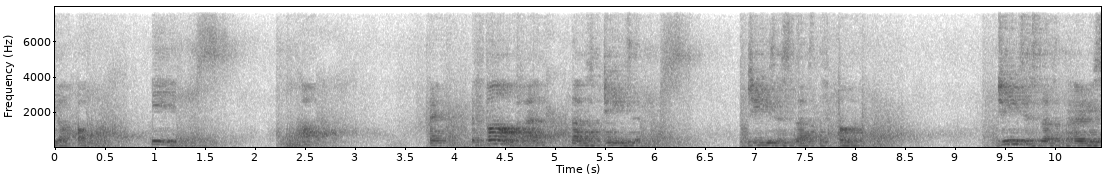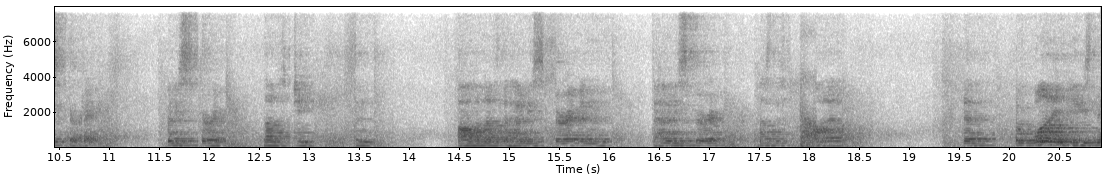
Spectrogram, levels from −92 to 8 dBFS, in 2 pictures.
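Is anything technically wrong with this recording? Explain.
Yes. Across most of the clip the audio is repeatedly cut out by a voice detector, in two distinct ways.

Sound chopped by the voice detector occurs from 0.16 to 4.32 s, 4.92 to 9.44 s, 10.06 to 14.50 s and 17.16 to 20.08 s. Within these stretches, roughly 3.4, 2.9, 2.5 and 2.0 s of sound respectively are swapped for synthetic hiss. The likely cause is a sender-side detector repeatedly flipping between transmitting and muting, with the receiver filling the gaps with comfort noise. The result is choppy, gated audio.

Sound dropped by the voice detector appears as two shorter gaps. From 15.36 to 15.48 s, 120 ms of sound is lost and replaced by steady noise. From 16.04 to 16.46 s, 420 ms is filled, covering about 160 ms of lost sound. Here the detector likely judged quiet material to be background and stopped sending altogether. The sound gives way to flat comfort noise and resumes when transmission restarts.

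The call path itself carries nothing above 8 kHz, consistent with G.722 at a 64 kbps rate.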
